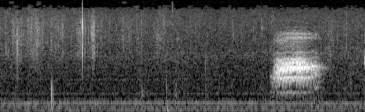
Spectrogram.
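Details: Angry cat giving a single short, tonal meow of about half a second, rising then falling, late in the clip after quiet, over a steady low electrical hum with faint scattered clicks.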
